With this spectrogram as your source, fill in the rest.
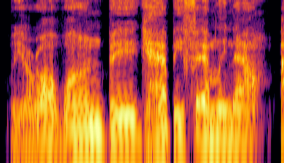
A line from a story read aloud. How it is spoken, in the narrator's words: I whispered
